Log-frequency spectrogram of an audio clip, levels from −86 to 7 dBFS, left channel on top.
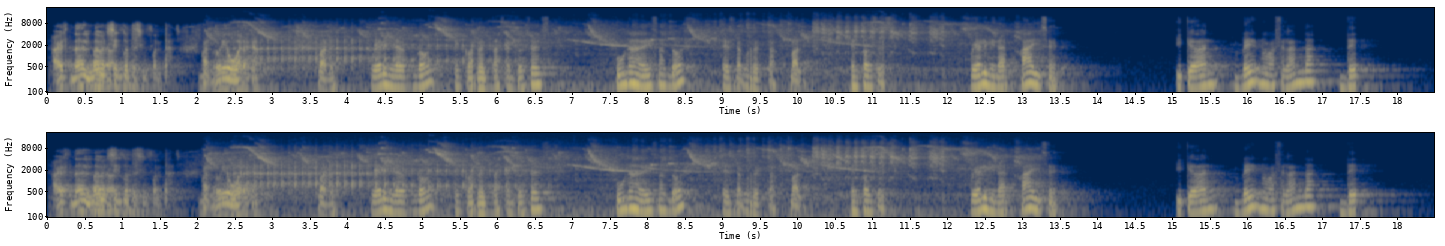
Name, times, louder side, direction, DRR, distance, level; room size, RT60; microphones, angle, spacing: voice 1, 0.0-2.8 3.2-3.6, left 3 dB, 45° left, 9 dB, 1.4 m, -27 dB
voice 2, 0.6-0.9 2.0-2.3 3.6-3.9 4.3-6.7 7.6-8.6 9.0-10.3 10.7-11.3 12.3-13.5 15.1-16.9 17.2-17.5, left 2 dB, 25° left, 13 dB, 0.8 m, -27 dB
Insect, 2.1-13.3, right 3 dB, 20° right, 2.1 m, -34 dB
27.0 x 25.5 x 4.6 m, 1.3 s
head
